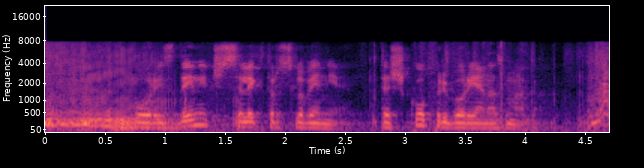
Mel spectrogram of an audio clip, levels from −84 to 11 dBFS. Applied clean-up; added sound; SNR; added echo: none; Zipper (clothing); 3 dB; reverberation time 1.3 s.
